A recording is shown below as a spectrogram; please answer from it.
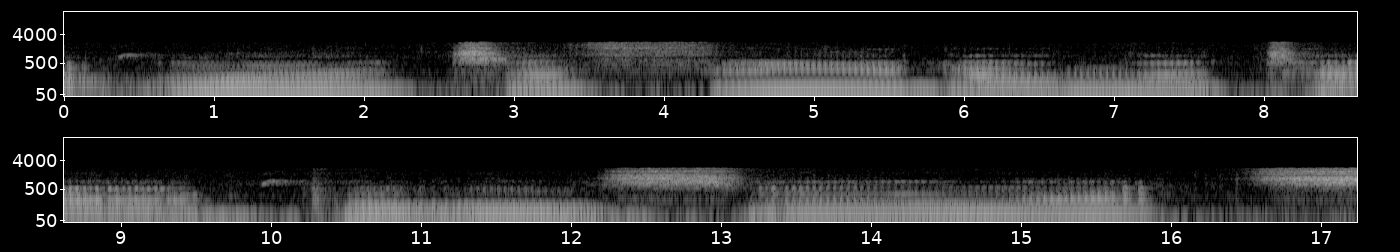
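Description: Slowed-down audio track: deep, drawn-out pitched sounds in bursts of one to two seconds, with short hissing patches about three seconds in and again near twelve seconds.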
